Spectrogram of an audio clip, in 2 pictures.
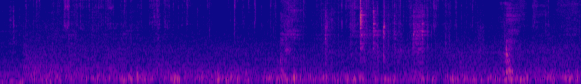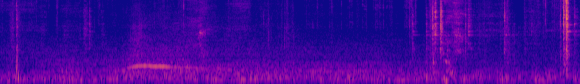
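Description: Small hand crimpers being worked on a battery cable lug: a few scattered sharp clicks and metal taps over a steady low rumble, with a faint falling hum about nine seconds in.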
